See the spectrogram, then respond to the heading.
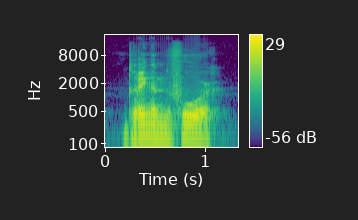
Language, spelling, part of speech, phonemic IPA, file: Dutch, dringen voor, verb, /ˈdrɪŋə(n) ˈvor/, Nl-dringen voor.ogg
- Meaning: inflection of voordringen: 1. plural present indicative 2. plural present subjunctive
